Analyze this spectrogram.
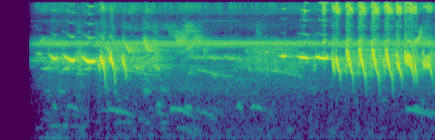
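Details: Lined Seedeater (bigodinho) singing in nature, torneado song style: a slurred whistled opening, then a pause and a second phrase of about ten rapid, evenly spaced buzzy notes, over a steady high-pitched hiss.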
